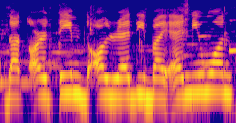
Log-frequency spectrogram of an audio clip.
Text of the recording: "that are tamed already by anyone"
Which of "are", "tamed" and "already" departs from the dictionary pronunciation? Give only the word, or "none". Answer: none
